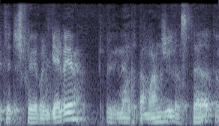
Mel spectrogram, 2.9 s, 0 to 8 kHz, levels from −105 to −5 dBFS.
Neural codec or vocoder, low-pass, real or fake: codec, 24 kHz, 1.5 kbps, HILCodec; 7.2 kHz; fake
